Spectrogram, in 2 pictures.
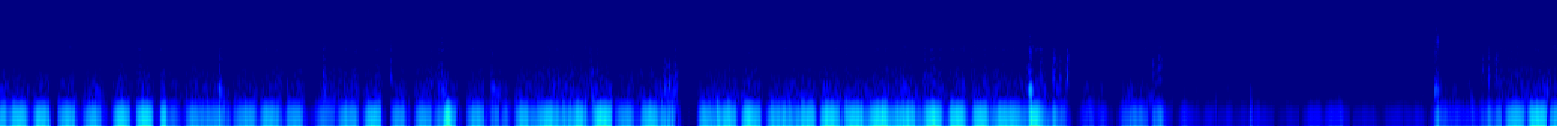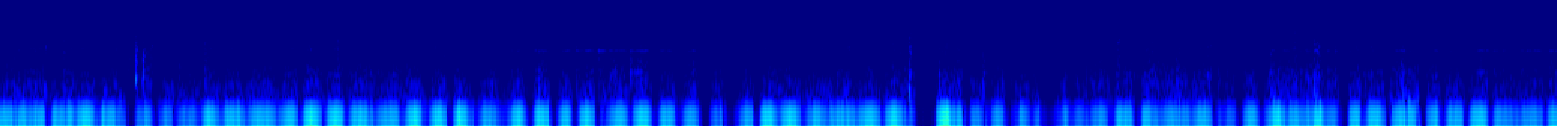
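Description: Footsteps thud on a hard floor.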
